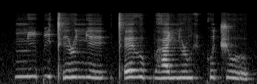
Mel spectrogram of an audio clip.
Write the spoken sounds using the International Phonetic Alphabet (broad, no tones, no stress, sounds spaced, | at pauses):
ɲ i ɓ i tʼ ɪ ɹ ɲ e | tʼ ɛ ð ʊ bʱ a ɲ ɹ u ç k ʊ t͡ʃ ʊ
